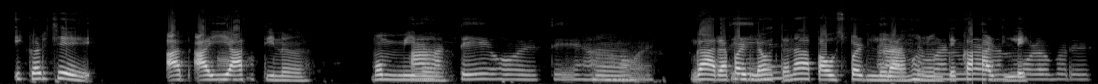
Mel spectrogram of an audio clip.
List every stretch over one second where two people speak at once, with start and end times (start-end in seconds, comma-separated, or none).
8.9-10.2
